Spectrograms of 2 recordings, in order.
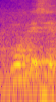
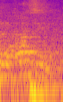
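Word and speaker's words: مُخلَصين: Dia ni biasanya mukhlisin, bacanya mukhlisin, padahal itu tulisan mukhlasin.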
